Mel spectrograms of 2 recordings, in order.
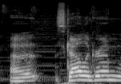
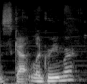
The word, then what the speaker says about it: Skalla-Grímr: Skallagrim, or if you give it the Icelandic pronunciation, Skalla-Grímr. Double L's is a TL sound.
